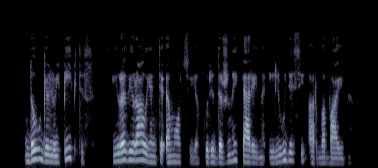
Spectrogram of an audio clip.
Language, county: Lithuanian, Vilnius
